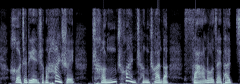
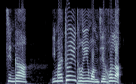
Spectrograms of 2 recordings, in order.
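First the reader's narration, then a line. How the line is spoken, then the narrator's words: Cheerful. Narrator (Chinese): 小玉的声音却显得特别欢快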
